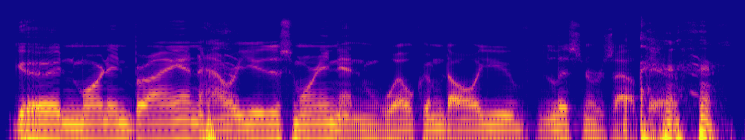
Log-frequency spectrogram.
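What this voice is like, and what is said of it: Radio announcer voice. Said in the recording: “I've got a radio voice.”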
